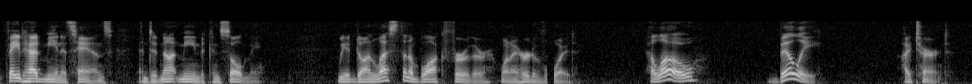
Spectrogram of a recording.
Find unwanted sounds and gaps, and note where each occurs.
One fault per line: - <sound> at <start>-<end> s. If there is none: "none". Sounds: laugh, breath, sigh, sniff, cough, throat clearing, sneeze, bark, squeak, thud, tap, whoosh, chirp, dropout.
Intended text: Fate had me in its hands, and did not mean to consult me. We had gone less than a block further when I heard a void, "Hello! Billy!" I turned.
- dropout at 5.5-5.5 s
